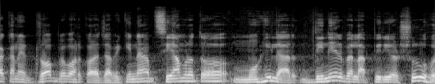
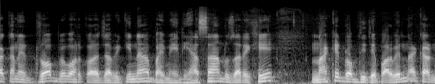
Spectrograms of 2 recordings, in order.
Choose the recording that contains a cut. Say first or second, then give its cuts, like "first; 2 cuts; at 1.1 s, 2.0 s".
first; 1 cut; at 1.5 s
